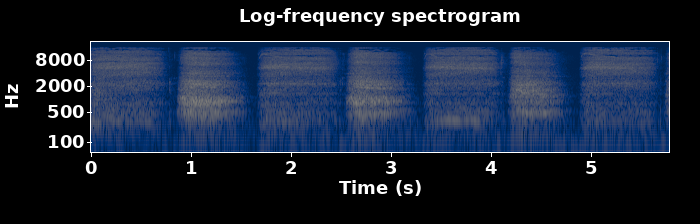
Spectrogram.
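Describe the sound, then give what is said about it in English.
Breathing in through the nose and out through the mouth during a guided breath-work exercise: loud, airy breaths in an even, steady rhythm, inhales and exhales alternating about once a second over several cycles, with no talk. “Inhale, nose. Exhale, mouth. Create that pattern.”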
